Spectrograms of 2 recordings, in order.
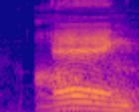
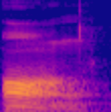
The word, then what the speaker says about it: Aang: follow the characters characterizations they didn't even pronounce the names right aang became ong saka became sokka oh what we leave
